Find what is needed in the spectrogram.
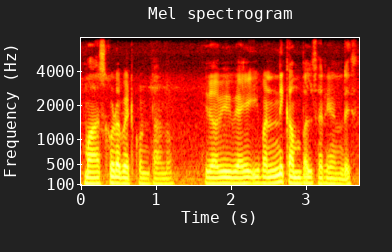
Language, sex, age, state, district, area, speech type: Telugu, male, 18-30, Telangana, Ranga Reddy, urban, spontaneous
